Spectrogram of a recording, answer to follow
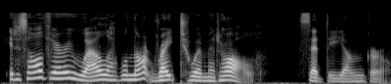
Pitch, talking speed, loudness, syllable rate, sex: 195 Hz, 245 wpm, -18 LUFS, 5.5 syllables/s, female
